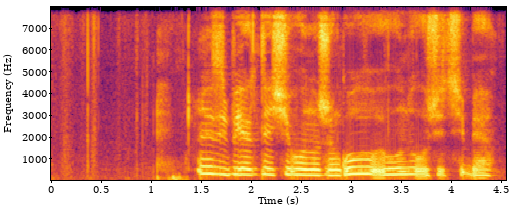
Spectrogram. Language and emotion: Russian, sad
